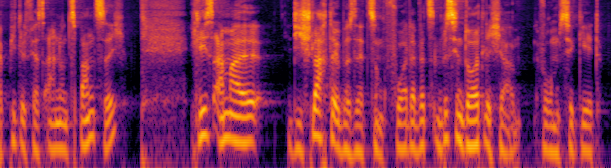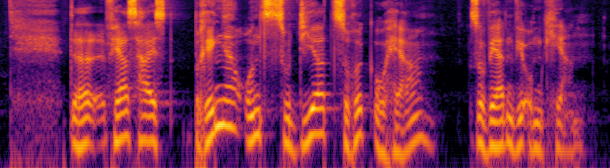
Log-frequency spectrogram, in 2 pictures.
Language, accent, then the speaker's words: German; Kazakhstan; und da gibt es auch keine Kirchenbücher in dem kleinen Dorf in Kasachstan, wo ich groß geworden bin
